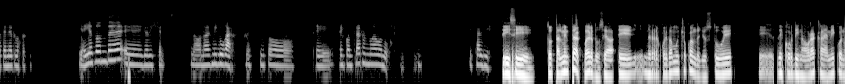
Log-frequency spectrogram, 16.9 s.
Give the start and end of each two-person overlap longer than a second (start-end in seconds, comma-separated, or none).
none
